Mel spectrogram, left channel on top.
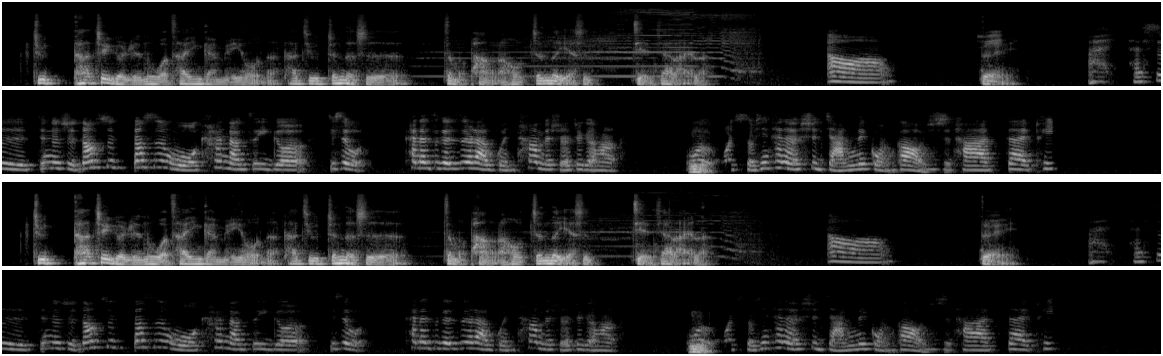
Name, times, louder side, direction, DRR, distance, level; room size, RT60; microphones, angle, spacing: voice 1, 0.3-4.1 4.4-6.0 6.3-7.1 9.8-10.1 18.5-18.7, right 2 dB, 15° right, 0.3 m, -24 dB
sound 1, 4.0-7.6, left 7 dB, 75° left, 1.2 m, -47 dB
voice 2, 8.2-8.9 9.8-10.0 10.9-15.3 15.6-17.8 18.4-22.1, left 6 dB, 55° left, 0.4 m, -32 dB
4.0 x 3.0 x 4.2 m
head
